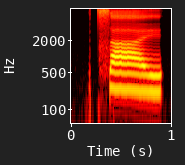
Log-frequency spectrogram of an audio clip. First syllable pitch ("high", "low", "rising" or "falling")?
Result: low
